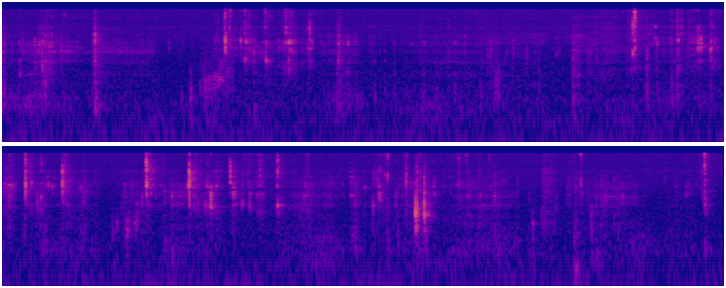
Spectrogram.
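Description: Close-up chewing and biting of lemon and lime wedges with the seeds left in: irregular wet smacks and small crunches, with one sharper crunch a little over eight seconds in.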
